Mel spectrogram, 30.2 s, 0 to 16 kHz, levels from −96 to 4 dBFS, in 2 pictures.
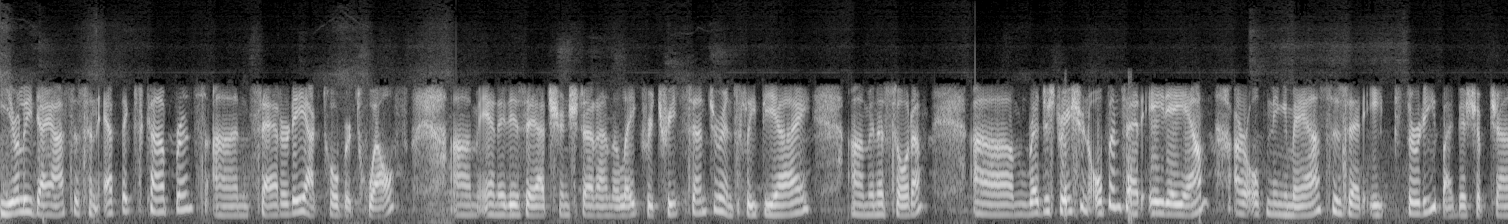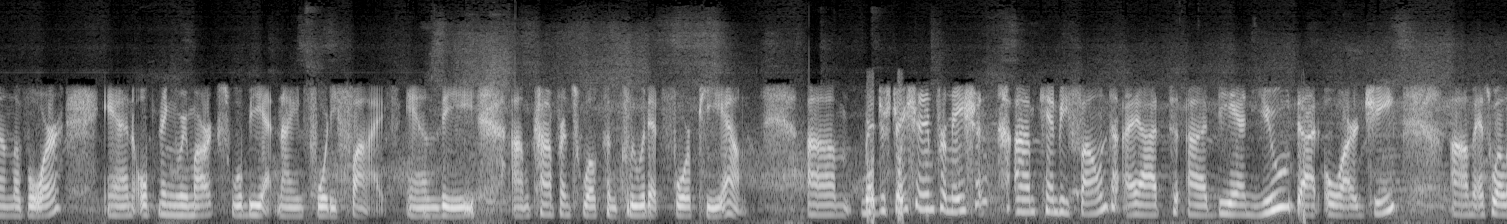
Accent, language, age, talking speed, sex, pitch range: American, English, 50-69, 130 wpm, female, 155-210 Hz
